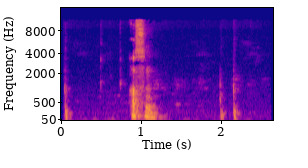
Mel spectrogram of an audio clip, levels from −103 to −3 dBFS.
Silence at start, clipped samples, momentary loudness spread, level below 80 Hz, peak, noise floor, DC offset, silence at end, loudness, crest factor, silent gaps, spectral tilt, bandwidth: 0.05 s; under 0.1%; 22 LU; -54 dBFS; -6 dBFS; -71 dBFS; under 0.1%; 0.45 s; -30 LUFS; 30 dB; none; -4 dB/octave; 11.5 kHz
